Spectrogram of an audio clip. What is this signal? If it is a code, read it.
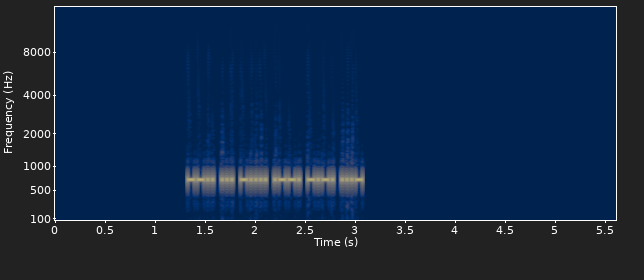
Morse code, heard as a keyed tone, about 48 wpm, 700 Hz. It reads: ZS6PCV
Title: DXCC-100 Call Signs - 6 Characters - Repeated 2x - 50wpm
